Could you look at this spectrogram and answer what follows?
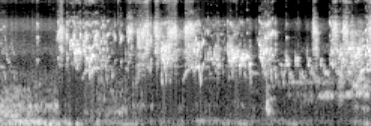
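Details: Budgie breeding pair chirping: a quiet, muffled start gives way to lively bursts of scratchy warbled twitter and quick chirps in uneven pulses.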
